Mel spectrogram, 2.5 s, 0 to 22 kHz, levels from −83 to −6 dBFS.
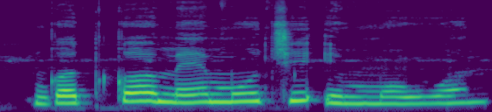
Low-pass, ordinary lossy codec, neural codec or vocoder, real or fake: none; none; vocoder, 44.1 kHz, 128 mel bands every 256 samples, BigVGAN v2; fake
